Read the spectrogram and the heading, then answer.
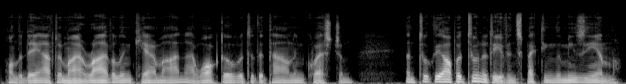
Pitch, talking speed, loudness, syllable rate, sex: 90 Hz, 230 wpm, -18 LUFS, 6.8 syllables/s, male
